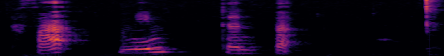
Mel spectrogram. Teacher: sebagian huruf yang lain keluar dari kedua bibir yaitu Fa mim dan ba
